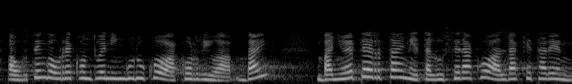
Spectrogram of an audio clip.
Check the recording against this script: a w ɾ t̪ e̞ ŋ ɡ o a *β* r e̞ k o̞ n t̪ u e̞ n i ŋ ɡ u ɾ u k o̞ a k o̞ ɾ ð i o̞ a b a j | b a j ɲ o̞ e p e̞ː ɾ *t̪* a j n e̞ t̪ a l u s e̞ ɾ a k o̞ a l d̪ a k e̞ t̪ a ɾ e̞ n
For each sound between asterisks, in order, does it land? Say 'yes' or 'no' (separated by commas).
no, yes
